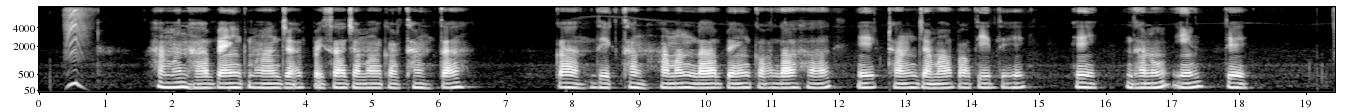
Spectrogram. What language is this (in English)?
Chhattisgarhi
